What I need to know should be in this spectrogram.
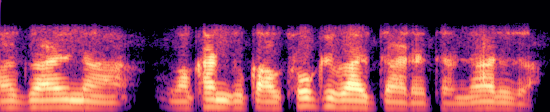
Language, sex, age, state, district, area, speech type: Manipuri, male, 60+, Manipur, Kakching, rural, conversation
